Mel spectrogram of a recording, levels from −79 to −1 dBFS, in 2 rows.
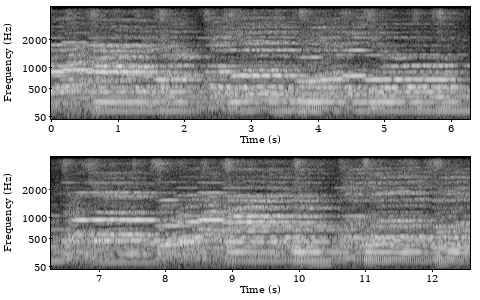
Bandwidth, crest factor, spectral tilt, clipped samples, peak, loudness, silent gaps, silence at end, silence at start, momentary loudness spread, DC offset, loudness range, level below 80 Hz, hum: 4 kHz; 14 dB; -9.5 dB/octave; under 0.1%; -4 dBFS; -18 LUFS; none; 0 s; 0 s; 6 LU; under 0.1%; 2 LU; -54 dBFS; none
